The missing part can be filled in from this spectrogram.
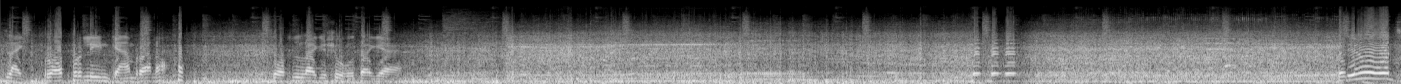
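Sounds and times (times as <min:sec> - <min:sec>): road and wind noise: 0:00.0 - 0:14.0
motorcycle engine running: 0:04.0 - 0:14.0
vehicle horn: 0:09.7 - 0:10.3.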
